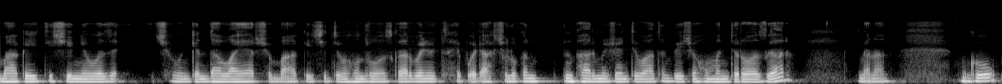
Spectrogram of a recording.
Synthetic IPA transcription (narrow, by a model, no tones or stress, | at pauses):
baːkɐjt̪it͡ʃʰiniʋɐz | t͡ʃʰiʋuŋʲkʲɐnd̪ɐʋaːjɐɾt͡ʃʰiba̰ːkɐjt͡ʃʰit̪imɐɦund̪ɾoːzɡaːɾbɐnʲit̪ɐpo̰ːʈʲakʰt͡ʃʰilukɐninpʰaːɾmeːʃɐnt̪iʋaːt̪ɐnpeːt͡ʃʰiɦumɐnt̪iɾoːzɡaːɾ | mʲɐ̰la̰ːn | ɡoː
